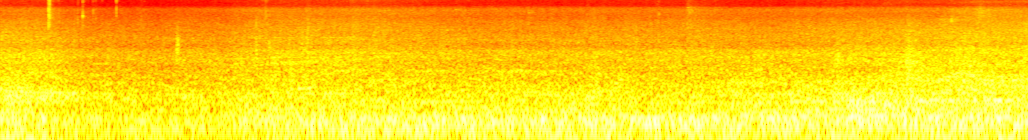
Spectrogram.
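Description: Steady road traffic noise with a few faint clicks.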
